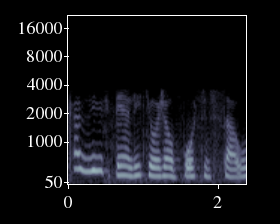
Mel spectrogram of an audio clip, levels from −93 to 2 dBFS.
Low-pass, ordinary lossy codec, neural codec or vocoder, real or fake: 3.6 kHz; none; codec, 16 kHz, 4 kbps, FunCodec, trained on LibriTTS, 50 frames a second; fake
